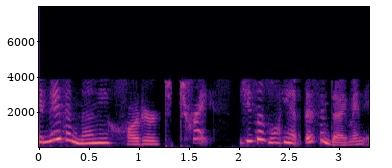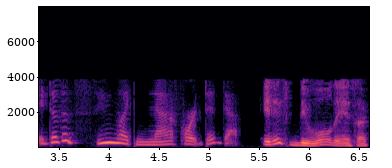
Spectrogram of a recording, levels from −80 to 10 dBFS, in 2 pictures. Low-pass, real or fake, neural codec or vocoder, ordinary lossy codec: 7.2 kHz; fake; codec, 16 kHz, 0.5 kbps, X-Codec, HuBERT features, trained on balanced general audio; AAC, 16 kbps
